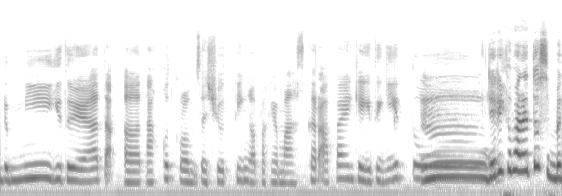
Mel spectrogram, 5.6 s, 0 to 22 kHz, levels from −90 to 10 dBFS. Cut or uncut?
uncut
